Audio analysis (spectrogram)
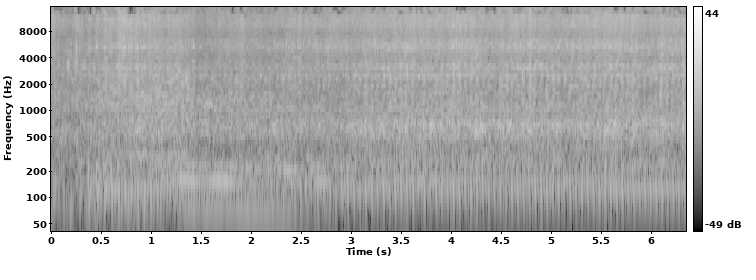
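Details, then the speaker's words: Honda Supra X 125 whose owner reports metal-rubbing noise in the clutch housing that gets louder and rougher when ridden; the mechanic suspects the clutch hub or outer is wobbling. At idle there is a coarse, crunching rumble. Worn transmission bearing. "nah seperti itu ya bunyinya ya teman-teman seperti bunyi krucuk di itu kendalanya dibawa jalan itu semakin dasar bunyinya"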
